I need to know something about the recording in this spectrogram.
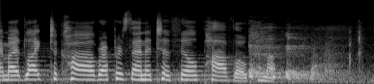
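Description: A woman speaks steadily into a microphone, heard through loudspeakers in a large hall.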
